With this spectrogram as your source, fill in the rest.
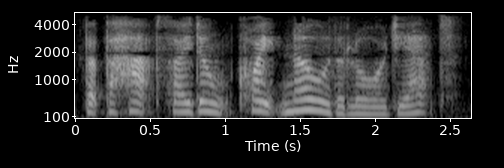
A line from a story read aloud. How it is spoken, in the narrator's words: stopped suddenly and murmured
